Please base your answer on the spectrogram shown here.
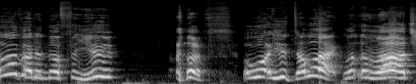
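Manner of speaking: put-on shrill, very high, very loud drunken bellow. Voicing a man who bumped into two people and spilled his tankard, drunk. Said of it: "Probably had a few too many pints".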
